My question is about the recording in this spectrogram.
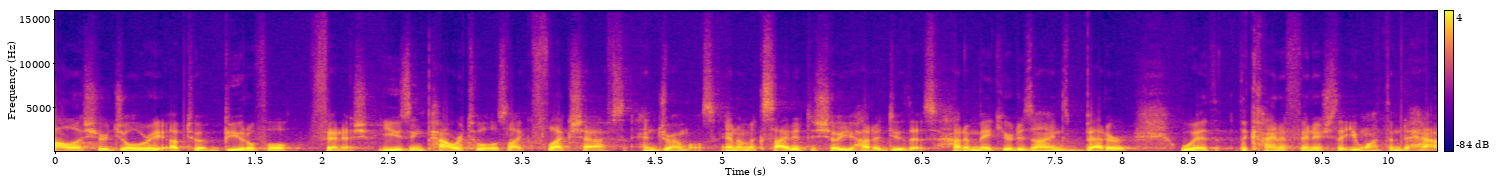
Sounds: Speech

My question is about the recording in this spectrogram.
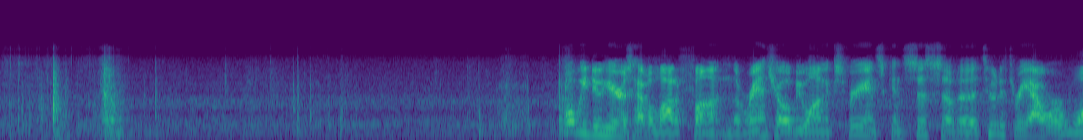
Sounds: Speech, inside a public space

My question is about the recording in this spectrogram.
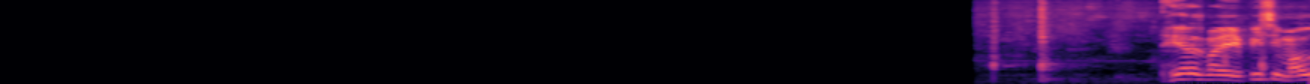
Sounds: mouse clicking

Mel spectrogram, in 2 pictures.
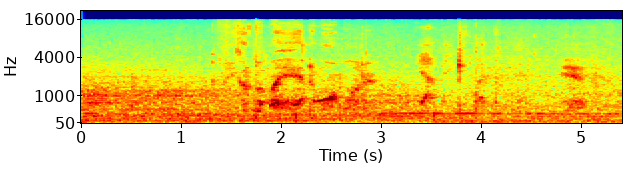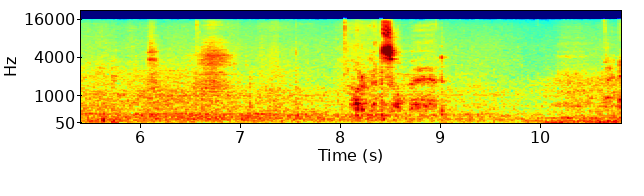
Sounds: Speech

